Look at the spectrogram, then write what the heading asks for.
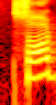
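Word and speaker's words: sword: सॉर्ड का मतलब है तलवार, डब्लू साइलेंट है, एस को स पढ़ा और ये जो ओ है इसको ऑ प्रोनाउंस किया। क्या प्रोनाउंस किया? ऑ। और ये जो आर है आधे र के रूप में इसको प्रोनाउंस कर रहे हैं और डी का ड उच्चारण हो रहा है।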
